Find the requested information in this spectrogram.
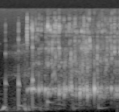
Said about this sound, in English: You need to pour more vodka so we can get more audio. Just fill up the Oh, whole glass. How about that?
